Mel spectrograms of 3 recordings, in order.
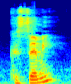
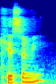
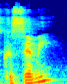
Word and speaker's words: Kissimmee: Before I get back to the video, it's pronounced Kissimmee. It's not Kissimmee. It's Kissimmee. All my Floridians out there, it's Kissimmee, not Kissimmee.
